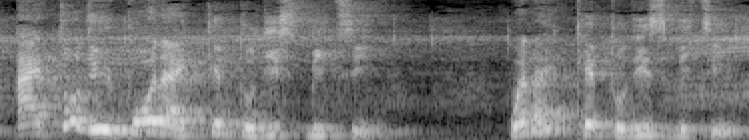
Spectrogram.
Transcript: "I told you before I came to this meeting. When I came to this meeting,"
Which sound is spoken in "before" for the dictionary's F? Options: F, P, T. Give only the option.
P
